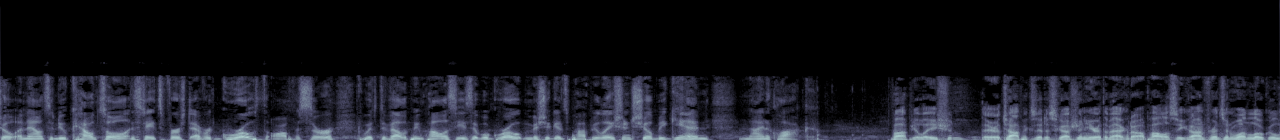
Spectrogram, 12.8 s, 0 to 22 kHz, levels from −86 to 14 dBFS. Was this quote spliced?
yes; 6 cuts; at 1.3 s, 2.1 s, 3.6 s, 7.4 s, 8.9 s, 10.0 s

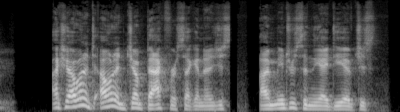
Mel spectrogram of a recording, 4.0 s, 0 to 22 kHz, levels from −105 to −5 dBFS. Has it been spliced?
no; 0 cuts

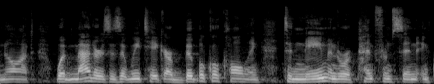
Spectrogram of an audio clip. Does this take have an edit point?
no; 0 cuts

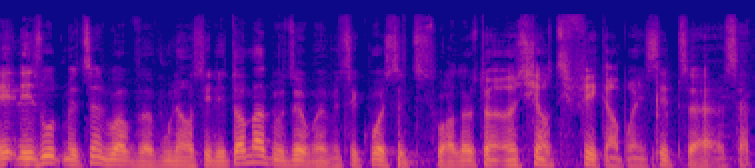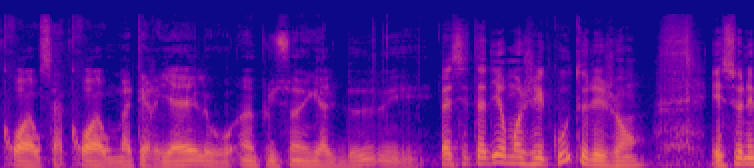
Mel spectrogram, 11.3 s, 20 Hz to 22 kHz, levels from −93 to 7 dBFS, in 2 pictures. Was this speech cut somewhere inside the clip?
yes; 1 cut; at 5.9 s

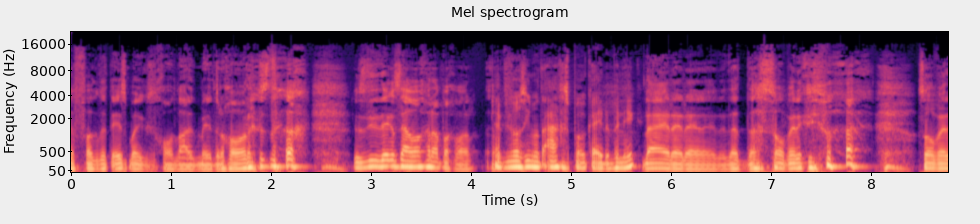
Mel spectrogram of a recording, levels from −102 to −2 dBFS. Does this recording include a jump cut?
no; 0 cuts

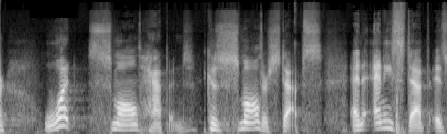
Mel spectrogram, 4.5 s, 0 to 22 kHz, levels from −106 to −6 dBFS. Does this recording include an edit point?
yes; 3 cuts; at 1.4 s, 2.0 s, 2.6 s

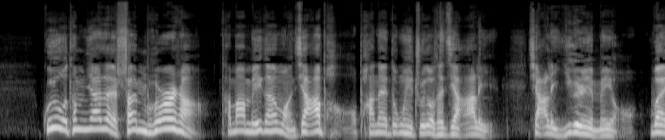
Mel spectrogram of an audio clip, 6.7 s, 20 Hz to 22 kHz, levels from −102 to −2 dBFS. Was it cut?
no; 0 cuts

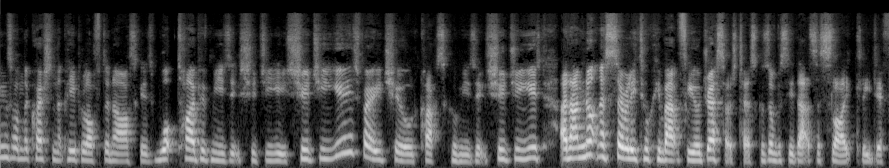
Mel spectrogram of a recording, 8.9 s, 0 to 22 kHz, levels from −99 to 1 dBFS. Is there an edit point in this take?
no; 0 cuts

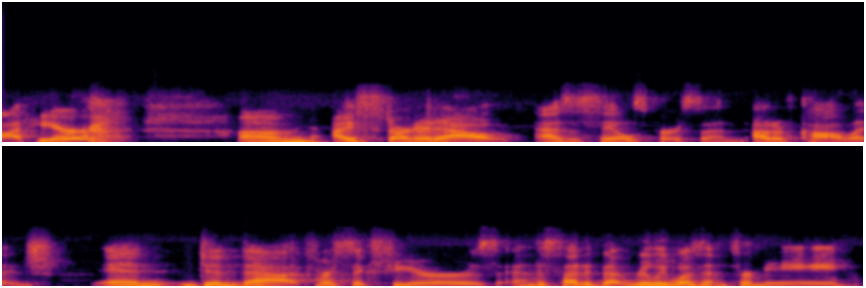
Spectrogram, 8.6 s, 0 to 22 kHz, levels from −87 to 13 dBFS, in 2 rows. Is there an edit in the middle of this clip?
yes; 4 cuts; at 2.7 s, 3.7 s, 5.9 s, 7.0 s

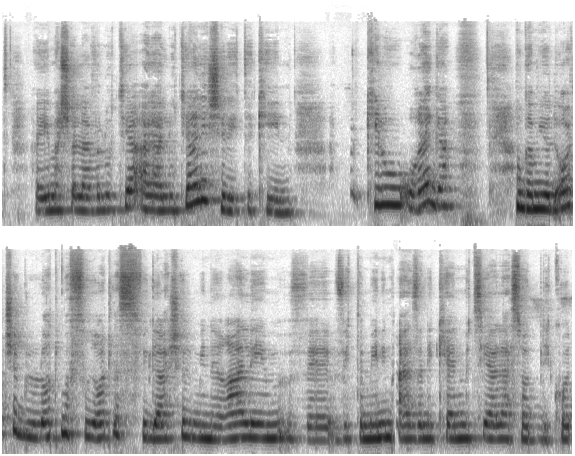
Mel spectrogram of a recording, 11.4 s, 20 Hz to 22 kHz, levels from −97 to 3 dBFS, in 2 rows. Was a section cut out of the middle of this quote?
yes; 2 cuts; at 5.1 s, 9.6 s

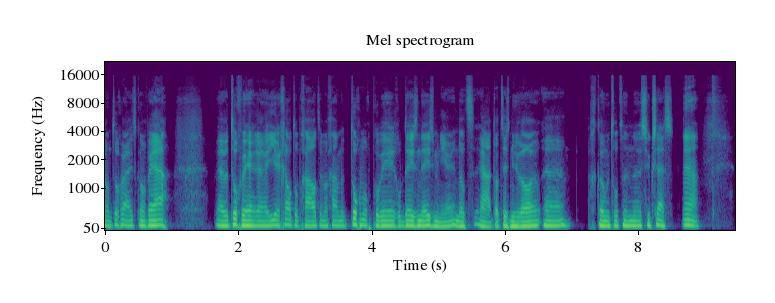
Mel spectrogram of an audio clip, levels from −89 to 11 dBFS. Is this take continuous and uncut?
yes; 0 cuts

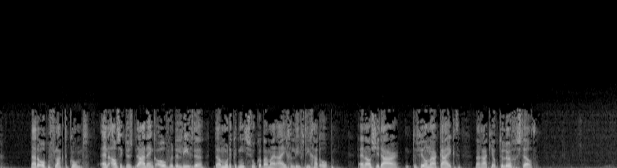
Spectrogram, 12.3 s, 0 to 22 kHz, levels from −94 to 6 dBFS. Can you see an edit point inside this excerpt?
yes; 4 cuts; at 1.9 s, 4.2 s, 6.1 s, 7.0 s

